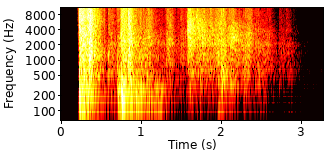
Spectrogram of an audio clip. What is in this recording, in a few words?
Smashed Debris Sound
